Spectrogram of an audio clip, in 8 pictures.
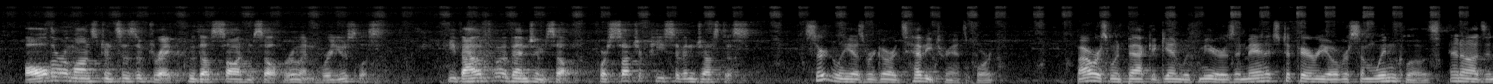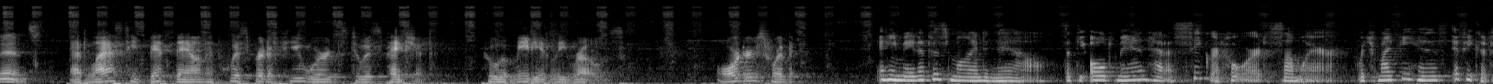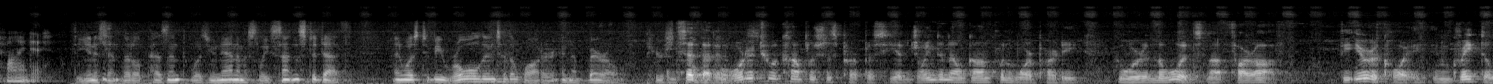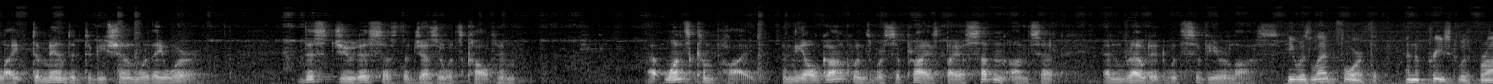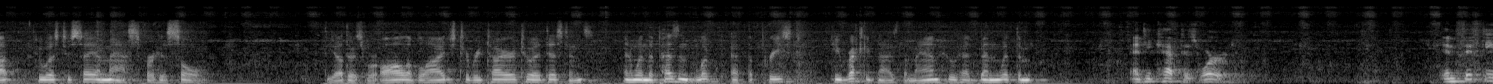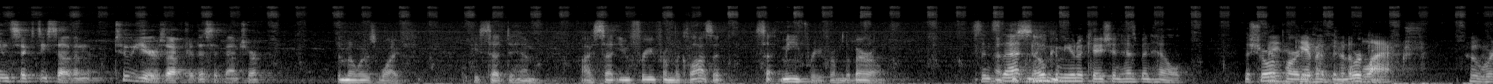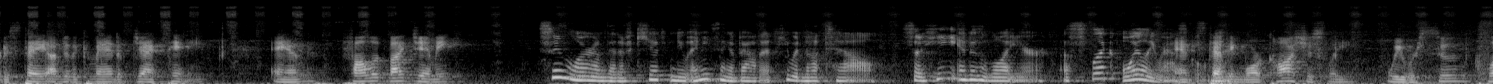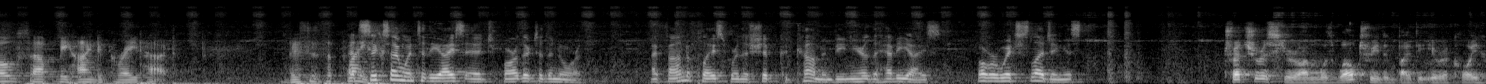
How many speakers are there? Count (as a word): six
